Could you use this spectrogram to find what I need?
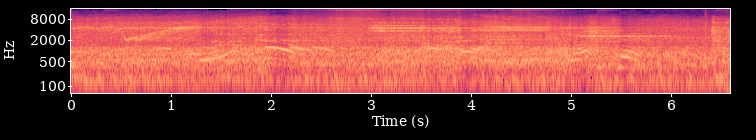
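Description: A loud, steady din of many gaming machines goes on throughout.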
